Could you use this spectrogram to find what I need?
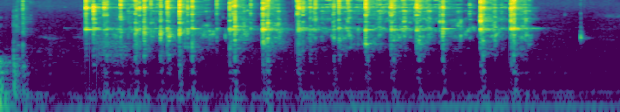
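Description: A spoon clinks against a cup as it stirs.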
